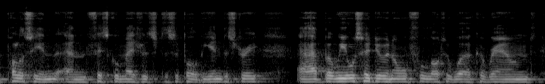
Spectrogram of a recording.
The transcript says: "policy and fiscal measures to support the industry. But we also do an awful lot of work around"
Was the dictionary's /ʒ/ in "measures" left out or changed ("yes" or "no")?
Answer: no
